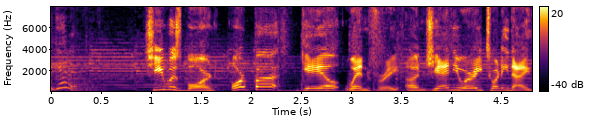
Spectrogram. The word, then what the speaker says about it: Orpah: that's not a misspelling her given name was orpah a reference to the biblical figure in the book of ruth as a baby people regularly mispronounced the name as oprah which eventually stuck when she was six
